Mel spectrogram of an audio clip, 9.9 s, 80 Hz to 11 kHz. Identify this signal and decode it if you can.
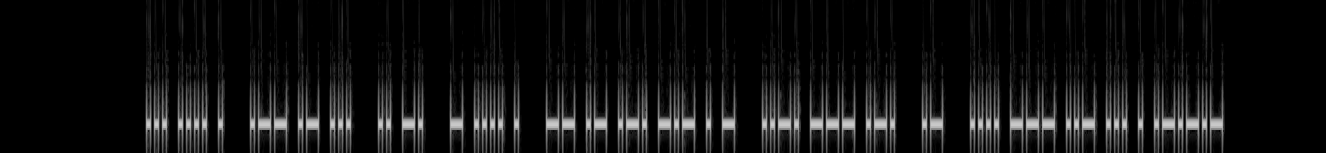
Morse code, heard as a keyed tone, about 40 wpm, 700 Hz. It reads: SHE WAS IN THE MARKET FOR A HOUSE.
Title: Sentences from Top 600 Words 40wpm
